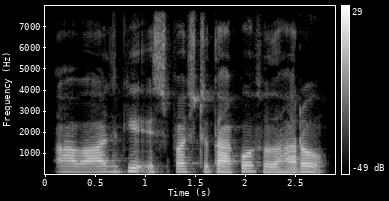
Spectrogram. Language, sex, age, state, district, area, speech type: Hindi, male, 45-60, Rajasthan, Jodhpur, urban, read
